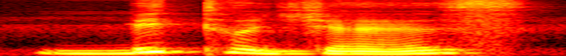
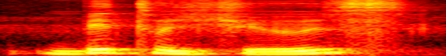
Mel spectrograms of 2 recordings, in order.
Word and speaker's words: Betelgeuse: Sirius, Capella, Rigel, Procyon, Betelgeuse, also sometimes pronounced Betelgeuse, and 2 more stars belonging to the list of 20 brightest stars, Aldebaran and Pollux.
